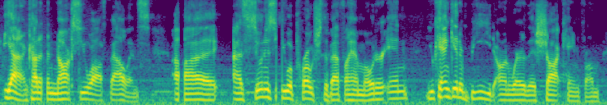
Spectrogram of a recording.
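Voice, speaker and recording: A man narrating a tabletop game casually as game master, halting and sweary. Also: medium pitch, a little mellow, faint music behind.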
